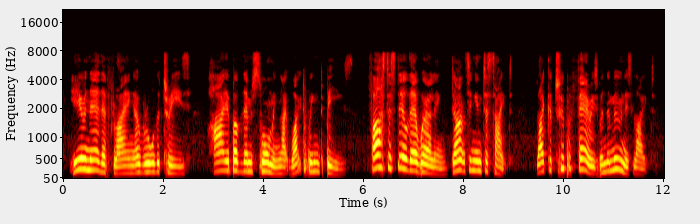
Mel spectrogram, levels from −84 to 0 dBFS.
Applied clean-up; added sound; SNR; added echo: none; none; none; none.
